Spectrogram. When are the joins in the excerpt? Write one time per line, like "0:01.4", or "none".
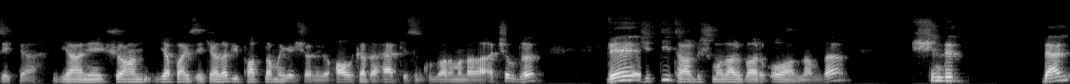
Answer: none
